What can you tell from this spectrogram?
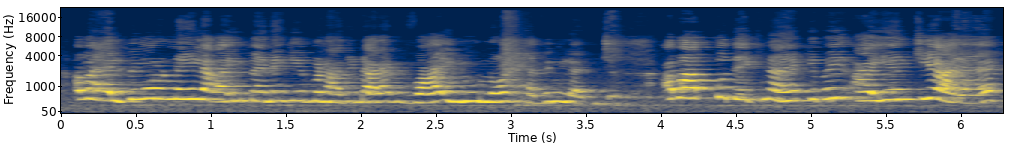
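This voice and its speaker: Heard from a distance in an echoey room with slight background noise, a very high-pitched woman with an Indian accent leads a grammar lesson. She asks her own questions and supplies the answers.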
